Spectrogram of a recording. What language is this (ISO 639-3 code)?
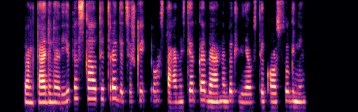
lit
